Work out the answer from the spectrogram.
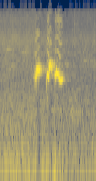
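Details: Female red-whiskered bulbul calling in a cage in Thailand to encourage a young male to sing. One rapid three-note phrase of bright, slightly falling chirps rises briefly above a quiet background.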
